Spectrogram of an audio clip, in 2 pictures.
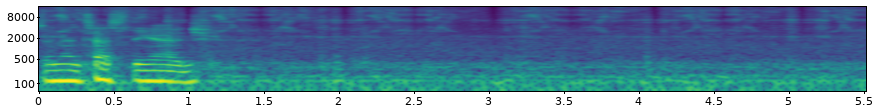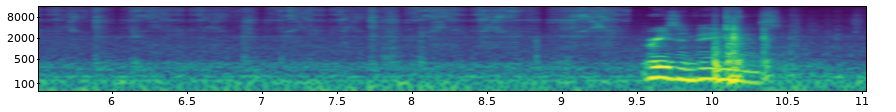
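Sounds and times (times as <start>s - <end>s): knife scraping on sharpening stone: 0.0s - 9.5s.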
